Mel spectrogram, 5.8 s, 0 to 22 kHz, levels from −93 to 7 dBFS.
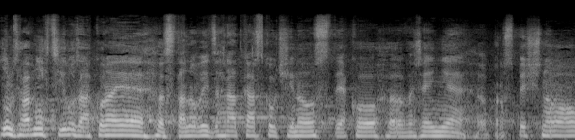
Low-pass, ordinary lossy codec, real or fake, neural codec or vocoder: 14.4 kHz; AAC, 64 kbps; fake; vocoder, 44.1 kHz, 128 mel bands, Pupu-Vocoder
